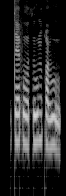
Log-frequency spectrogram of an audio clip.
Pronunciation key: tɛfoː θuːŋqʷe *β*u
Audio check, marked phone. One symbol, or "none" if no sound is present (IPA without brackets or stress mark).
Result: β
